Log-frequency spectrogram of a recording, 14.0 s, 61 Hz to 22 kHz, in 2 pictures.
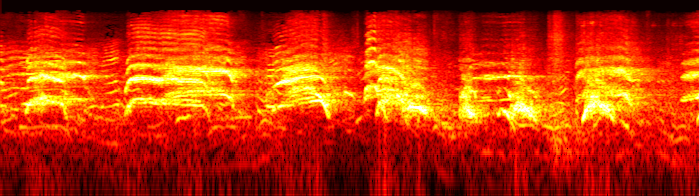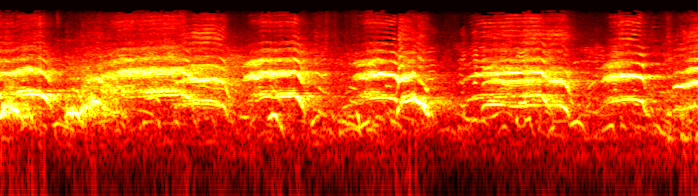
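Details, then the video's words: Chimpanzees in an uproar at Tama Zoological Park, filmed June 2022: a loud, continuous chorus of overlapping shrill screams and hooting cries that arch up and down in pitch, swelling in bursts roughly once a second with brief dips between. "The chimpanzees are in an uproar."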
